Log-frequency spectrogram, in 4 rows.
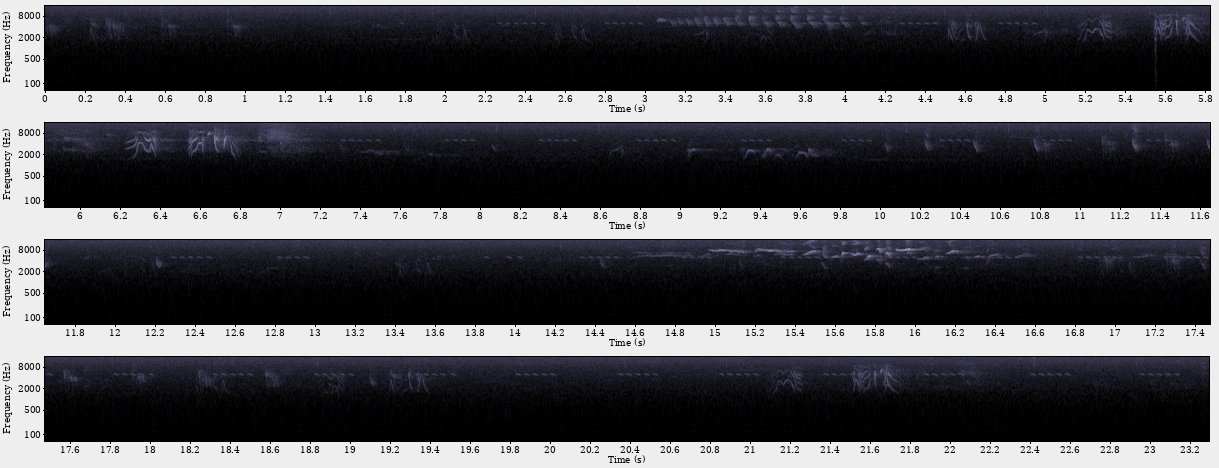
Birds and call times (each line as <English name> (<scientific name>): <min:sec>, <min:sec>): Purple Grenadier (Granatina ianthinogaster): 0:03.7
White-browed Sparrow-Weaver (Plocepasser mahali): 0:06.4, 0:21.7
Mariqua Sunbird (Cinnyris mariquensis): 0:15.6
Gray-backed Camaroptera (Camaroptera brevicaudata): 0:18.0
